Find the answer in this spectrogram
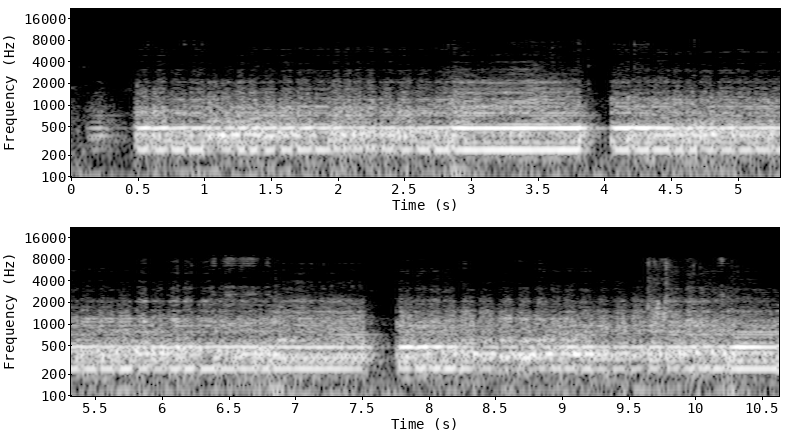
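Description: Cricut electronic cutting machine cutting a snowflake out of a clear stamp sheet with its deep-cut blade: a steady motor whine as the carriage and rollers move. The whine breaks off briefly twice, about four seconds in and again near eight seconds.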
